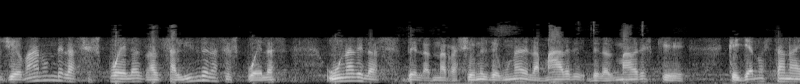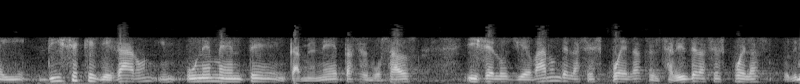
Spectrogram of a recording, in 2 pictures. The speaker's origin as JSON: {"language": "Spanish", "country": "Mexico", "said": "la única información que nosotros tenemos como mexicanos"}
